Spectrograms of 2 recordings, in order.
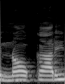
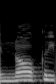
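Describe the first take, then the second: First: नौकारी with a long aa, nau-kaa-ree; wrong pronunciation. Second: नौकरी as nau-kree, no long middle vowel; correct pronunciation. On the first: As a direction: stretch the middle of नौकारी into kaa. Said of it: "नौकारी नहीं पढ़ेंगे". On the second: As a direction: say नौकरी with kar squeezed short. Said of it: "नौकरी पढ़ेंगे". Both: Shown as a demonstration.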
